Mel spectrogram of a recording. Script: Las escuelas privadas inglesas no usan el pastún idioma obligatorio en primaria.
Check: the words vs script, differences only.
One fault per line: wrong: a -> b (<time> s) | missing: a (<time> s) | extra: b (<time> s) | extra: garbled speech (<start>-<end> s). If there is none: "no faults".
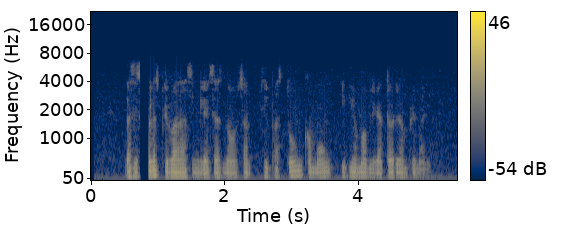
extra: como un (3.2 s)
